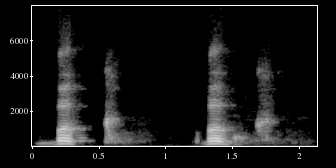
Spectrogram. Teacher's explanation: the bilabial sound b when you pronounce book book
